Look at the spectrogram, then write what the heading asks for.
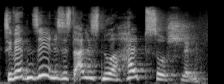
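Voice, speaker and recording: A composed society lady in a radio crime play. Her voice is high and lilts widely. She is genteel yet insistent, protective of the man she is speaking up for. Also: lively intonation, fast talker. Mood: composed, reassuring. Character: poised society lady protectively coaching her male friend. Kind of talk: German radio crime drama acting.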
